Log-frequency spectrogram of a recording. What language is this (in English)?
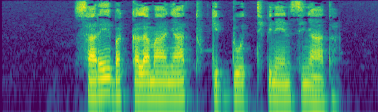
Oromo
